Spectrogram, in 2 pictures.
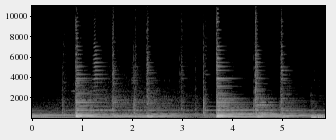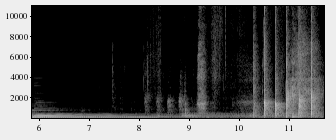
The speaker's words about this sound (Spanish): Aplausos que quedan un poco sordos porque somos pocos hoy en el estudio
